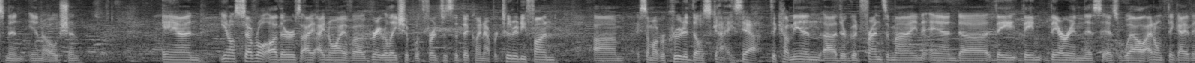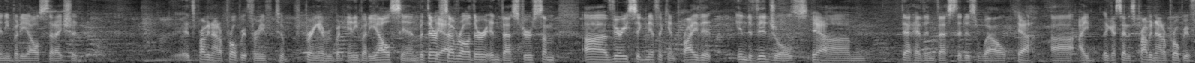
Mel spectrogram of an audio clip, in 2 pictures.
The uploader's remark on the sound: live from the South Carolina debut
